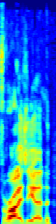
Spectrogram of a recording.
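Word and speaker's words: Virizion: got our first tarakian verizon and kabalyen yes that is how you pronounce verizon no i'm not terribly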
